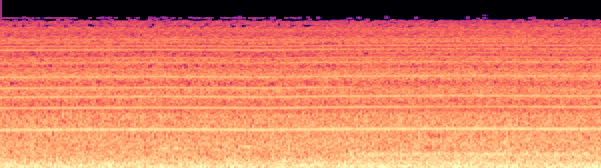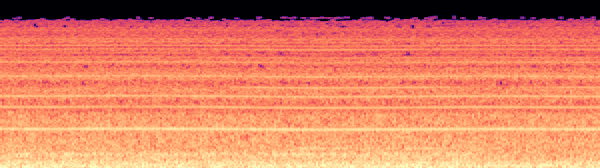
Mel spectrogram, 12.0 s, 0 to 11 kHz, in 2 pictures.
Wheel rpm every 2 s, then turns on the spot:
0, 0, 0, 0, 0, 0.
none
